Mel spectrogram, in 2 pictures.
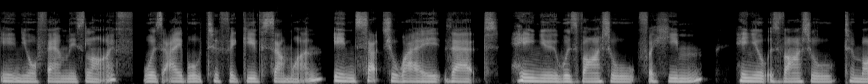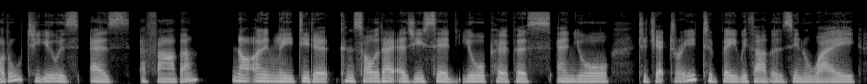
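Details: Adult male speaker; Typical adult speech.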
